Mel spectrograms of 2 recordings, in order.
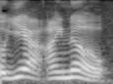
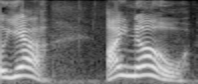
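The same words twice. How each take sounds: First: Slightly raised, contained impatience; mildly impatient. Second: High-pitched exasperated outburst; freaking out. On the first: Traveler answering the supervisor, mildly impatient. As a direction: acknowledge it with a touch of irritation. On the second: Traveler losing it at the supervisor, exasperated. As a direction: retell losing patience, voice jumping up high. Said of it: "I'm freaking out". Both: Retold or imitated.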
